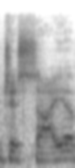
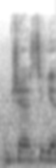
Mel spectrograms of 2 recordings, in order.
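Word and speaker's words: Jesiah: explicitly in game but jessia is meant to be a portmanteau of his name jesse and the word messiah okay i considered pronouncing it josiah but jessia sounds a bit more organic she says thank you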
